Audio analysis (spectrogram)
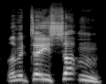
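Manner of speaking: loud, high-pitched Southern bluster; hammed-up Southern showdown, building to a shout; Southern accent. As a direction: play an indignant Southerner making a last stand. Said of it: "do an impression of a Southern accent".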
